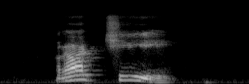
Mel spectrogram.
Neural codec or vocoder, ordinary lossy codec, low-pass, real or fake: codec, 44.1 kHz, 2.6 kbps, SNAC; MP3, 96 kbps; 10.8 kHz; fake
